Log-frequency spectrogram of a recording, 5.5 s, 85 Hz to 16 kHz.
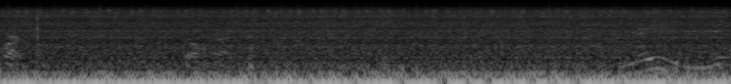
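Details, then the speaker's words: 1976 Ford F250 V8, previously seized, freed by soaking cylinders with penetrating oil, on jumper cables: low, uneven, stumbling idle that never settles; getting fuel, possibly a dead cylinder; runs but not firing cleanly yet. "however you can hear it does have life so we should have something going on here tell another video"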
